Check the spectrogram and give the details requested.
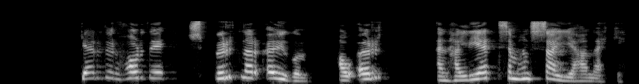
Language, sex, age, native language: Icelandic, female, 40-49, Icelandic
